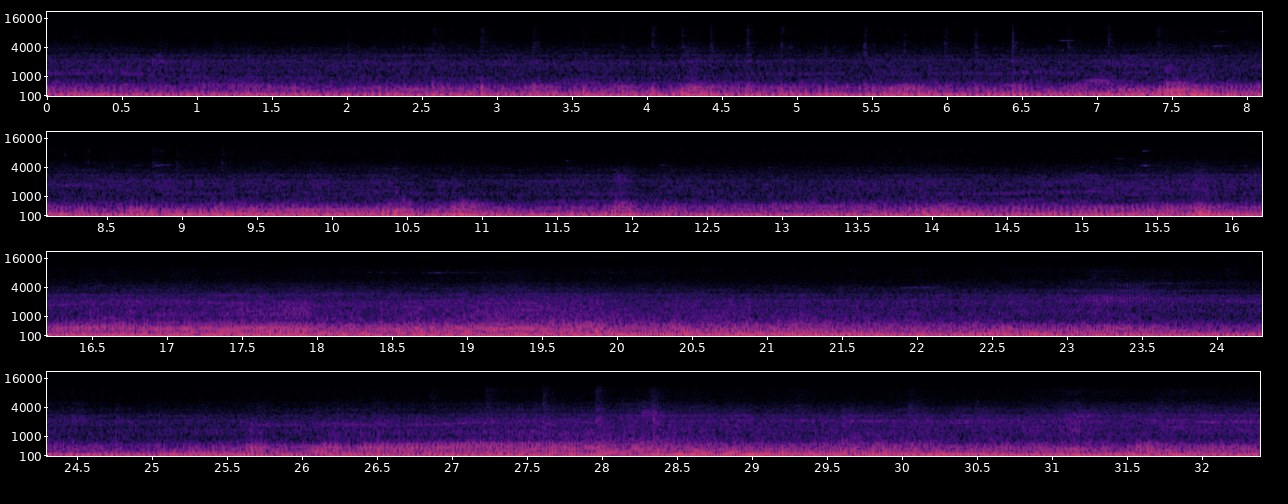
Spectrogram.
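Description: Motorcycle engine heard from on the bike, running at low speed in traffic. Its revs rise and fall as it pulls away, most clearly in the middle and again near the end.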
